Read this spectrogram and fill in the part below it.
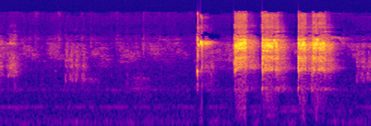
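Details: Black francolin, described as joyful and singing; several loud, harsh, broad bursts of about half a second each in the second half, following faint scratchy notes, over a steady low hum.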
